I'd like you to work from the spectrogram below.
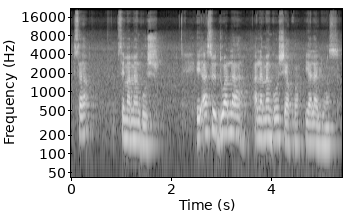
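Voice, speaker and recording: A woman's voice: fairly low pitch, moderate pace, a little hiss or hum. A woman from Congo with a Congolese French accent, telling her own story in an earnest testimony and acting out what others said. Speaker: interviewee giving a testimony. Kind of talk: personal testimony.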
